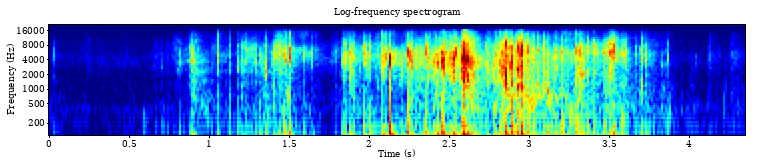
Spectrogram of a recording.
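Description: A sealed trading-card pack's wrapper being torn open by hand: a short rip about a second in, then, after a brief break, a longer and louder tearing and crinkling of the wrapper lasting about two seconds.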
